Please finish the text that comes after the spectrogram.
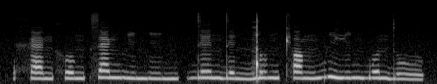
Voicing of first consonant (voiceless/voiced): voiceless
